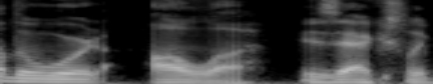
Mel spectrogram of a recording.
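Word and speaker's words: الله: A Allah.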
